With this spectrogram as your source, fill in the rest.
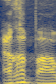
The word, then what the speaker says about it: Erba: This story took place in Erba, Italy, northern Italy, and in 2006 the so-called Erba, or Erba would be the Italian pronunciation, the Erba massacre took place.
